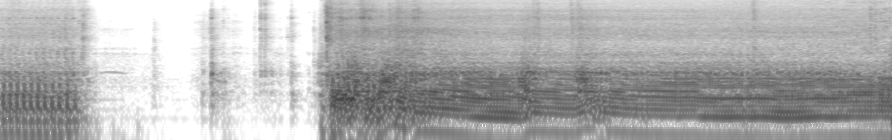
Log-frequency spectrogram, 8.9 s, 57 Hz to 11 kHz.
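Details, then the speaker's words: 2013 Kawasaki KX250F after a dropped valve, with head and valves replaced, timing and valve clearance checked, kick-started: settles into a slow, lumpy low idle; valve noise gone but occasional internal slapping, cause unknown. "There's still something wacky going on here a little bit. The noise from the valves is gone, but there's something every once in a while slapping around inside this engine, and it does not want to idle properly."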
